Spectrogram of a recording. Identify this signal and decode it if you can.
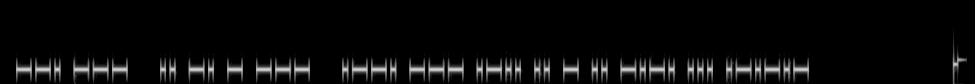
Morse code, heard as a keyed tone, about 25 wpm, 700 Hz. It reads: GO INTO POLITICS.
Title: Sentences from Top 1000 Words - Review Part 6 - 25wpm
